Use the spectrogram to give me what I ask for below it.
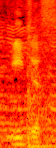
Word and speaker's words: Aegis: How do you pronounce it, Lobo? Aegis, yeah.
